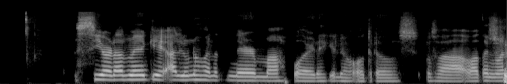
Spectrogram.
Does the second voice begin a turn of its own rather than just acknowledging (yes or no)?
yes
